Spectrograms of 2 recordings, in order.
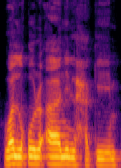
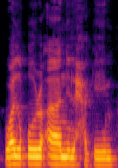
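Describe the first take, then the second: Both takes have the same delivery.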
